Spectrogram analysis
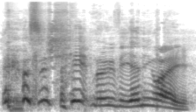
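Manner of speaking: laughing. Real, not acted. Laughing over the bit.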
